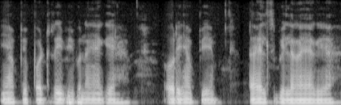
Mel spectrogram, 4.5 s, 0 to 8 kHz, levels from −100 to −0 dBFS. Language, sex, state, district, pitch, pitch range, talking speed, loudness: Hindi, male, Jharkhand, Palamu, 85 Hz, 85-90 Hz, 200 wpm, -19 LUFS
